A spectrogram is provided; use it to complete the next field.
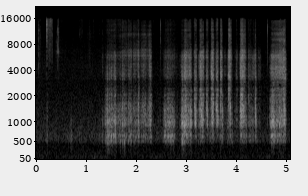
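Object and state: Scratch art card being scraped.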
